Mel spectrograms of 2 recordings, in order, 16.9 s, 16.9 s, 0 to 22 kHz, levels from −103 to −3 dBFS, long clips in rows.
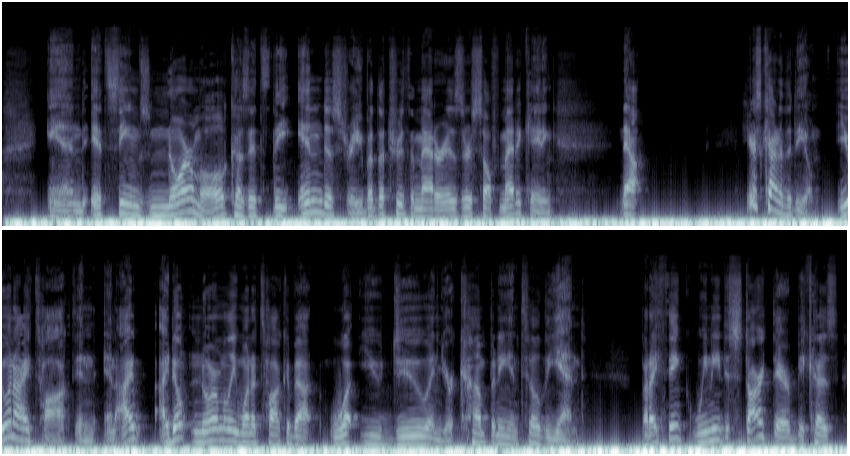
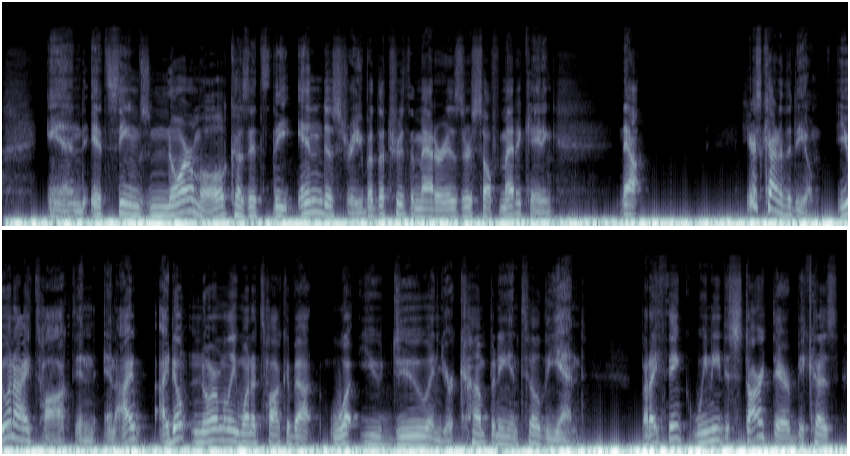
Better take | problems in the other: neither | low rumble; noticeable; throughout; 15 dB below the speech; the same in both

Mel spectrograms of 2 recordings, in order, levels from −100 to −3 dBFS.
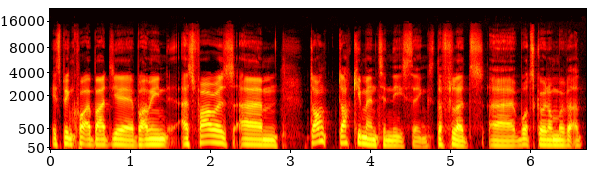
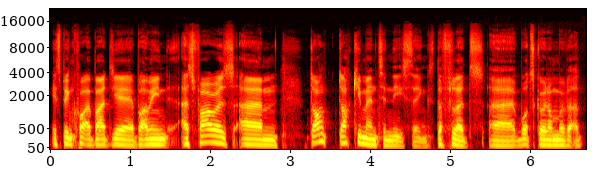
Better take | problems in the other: neither | none

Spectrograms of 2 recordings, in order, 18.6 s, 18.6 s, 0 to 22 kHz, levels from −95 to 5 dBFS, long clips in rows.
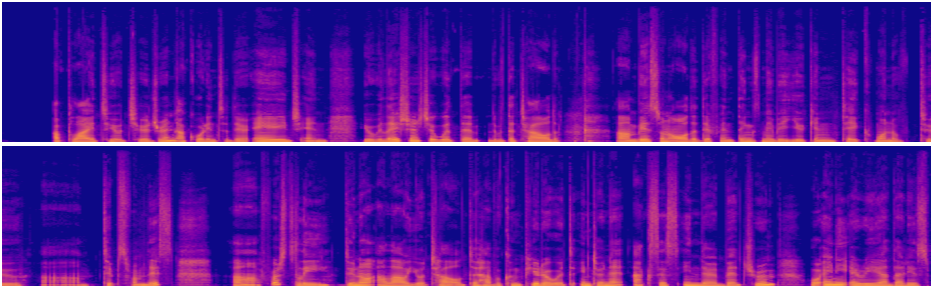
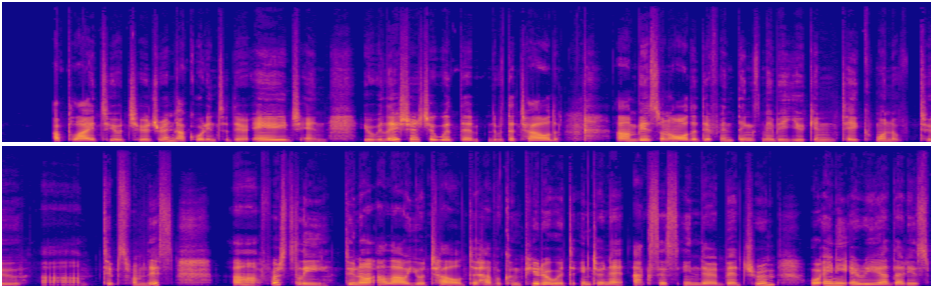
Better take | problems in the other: first | thin; very; fading below 400 Hz

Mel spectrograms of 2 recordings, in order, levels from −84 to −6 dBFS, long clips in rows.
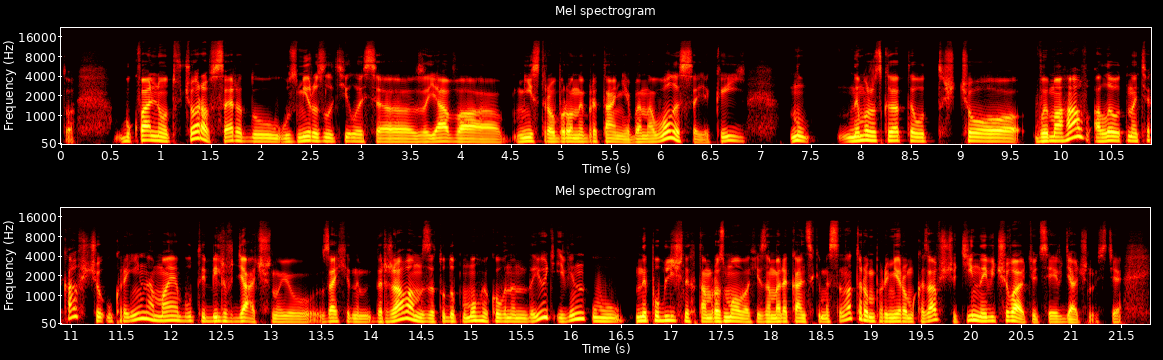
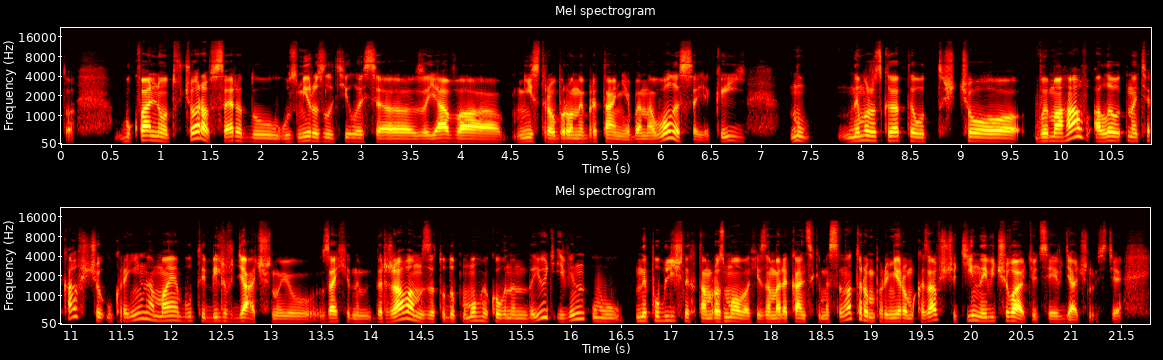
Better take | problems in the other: first | thin; very; fading below 600 Hz

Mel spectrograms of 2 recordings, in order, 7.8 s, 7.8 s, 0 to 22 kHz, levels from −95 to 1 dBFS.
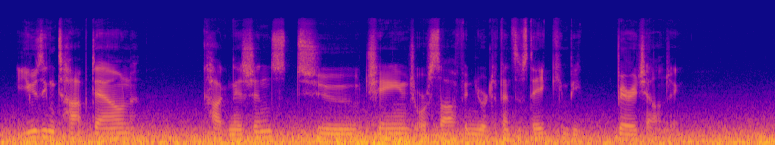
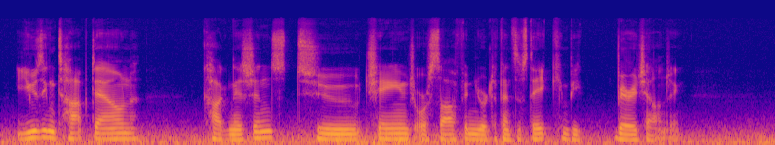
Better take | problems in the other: second | wind noise on the microphone; heavy; 6 dB below the speech; occasional gusts in the second

